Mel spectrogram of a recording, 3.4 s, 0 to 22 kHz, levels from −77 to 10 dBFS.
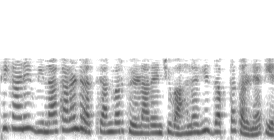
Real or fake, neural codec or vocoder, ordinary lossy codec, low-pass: real; none; AAC, 16 kbps; 7.2 kHz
